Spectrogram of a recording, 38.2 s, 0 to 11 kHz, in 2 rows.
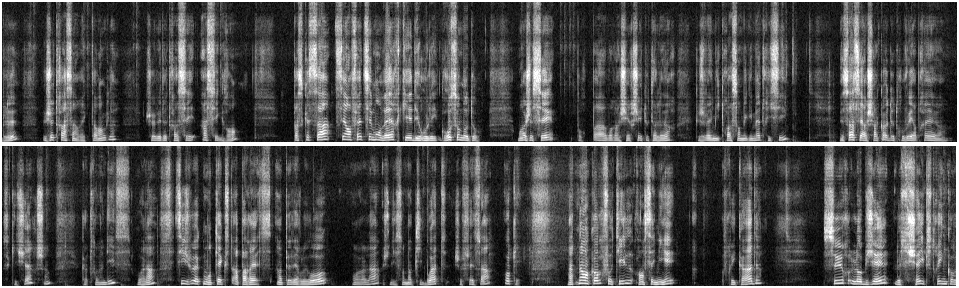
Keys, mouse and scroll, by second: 0.8 click, 1.5-2.1 scroll down 1, 3.3 click, 6.0 click, 9.8 right click, 11.9 click, 13.4 click, 15.1 KP_3, 15.4 KP_0, 15.5 KP_0, 15.8 KP_Enter, 18.5 click, 19.8 click, 21.0 KP_9, 21.2 KP_0, 21.4 KP_Enter, 23.7-27.0 drag, 25.2 typing, 27.5-28.2 typing, 28.7 click, 33.8 click.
